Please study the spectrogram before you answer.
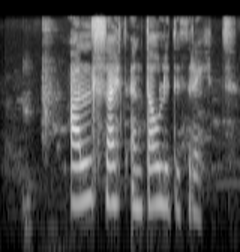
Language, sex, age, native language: Icelandic, female, 10, Icelandic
